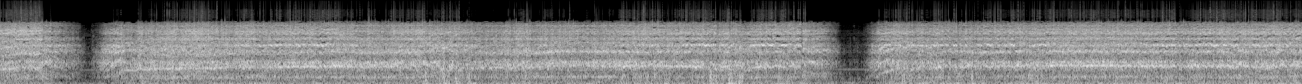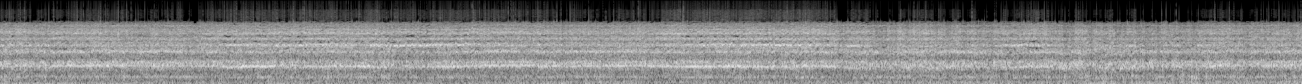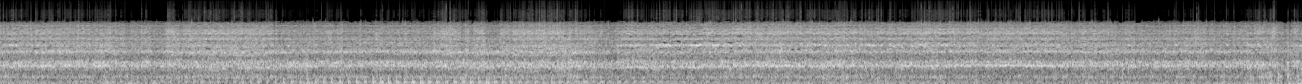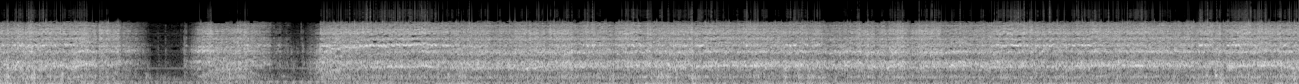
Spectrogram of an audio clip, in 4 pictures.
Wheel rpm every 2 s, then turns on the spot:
130, 210, 210, 220, 150, 230, 220, 230, 210, 230, 210, 220, 220, 230, 220, 220, 220, 230, 230, 230, 80, 160, 220, 230, 220, 230.
none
